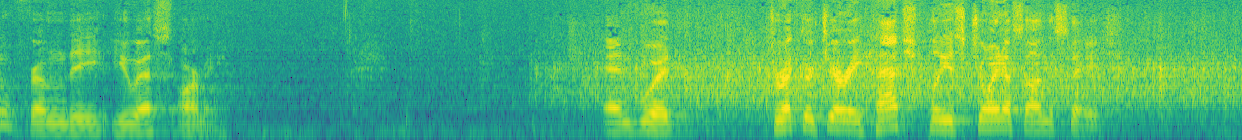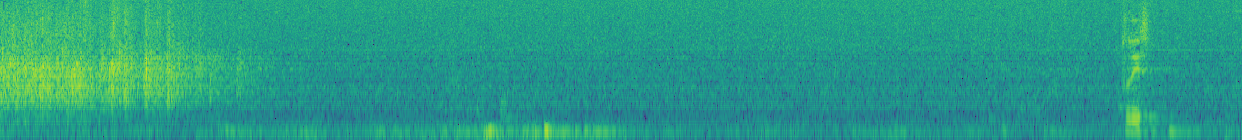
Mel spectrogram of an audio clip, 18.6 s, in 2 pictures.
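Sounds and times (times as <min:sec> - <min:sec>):
speech: 0:00.0 - 0:01.8, 0:04.5 - 0:08.5, 0:17.8 - 0:18.1
low steady hum: 0:00.0 - 0:18.6
audience applause: 0:04.0 - 0:11.4.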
